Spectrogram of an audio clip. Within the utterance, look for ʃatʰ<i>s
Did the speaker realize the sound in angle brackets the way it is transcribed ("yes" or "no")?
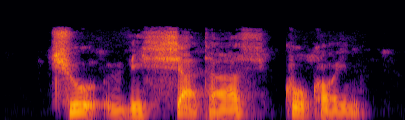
no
